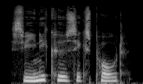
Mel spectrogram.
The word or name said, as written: svinekødseksport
